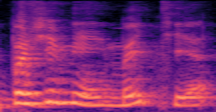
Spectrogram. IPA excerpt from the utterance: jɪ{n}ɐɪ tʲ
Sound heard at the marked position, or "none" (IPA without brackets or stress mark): m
